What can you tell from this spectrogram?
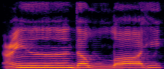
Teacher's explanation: نون ساکن کے بعد دال کا حرف آ گیا، یہاں پر اخفا کیجئے، نون کی آواز کو مخفی کر کے پڑھیے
